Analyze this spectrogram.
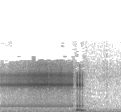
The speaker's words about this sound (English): I will ring the service department. I am ringing.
